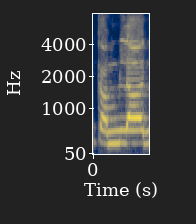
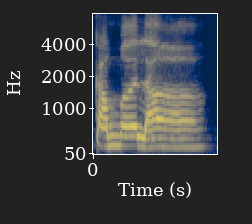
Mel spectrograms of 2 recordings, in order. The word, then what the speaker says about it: Kamala: name properly even she has stopped saying kamla now she calls herself Kamala dud it makes no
